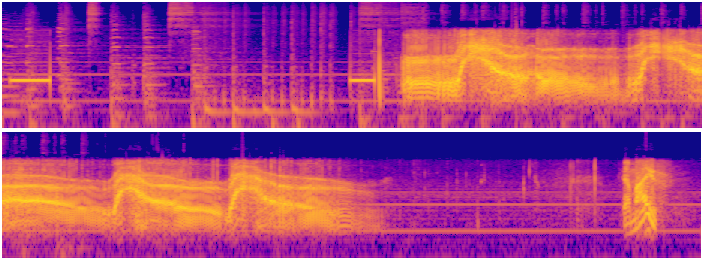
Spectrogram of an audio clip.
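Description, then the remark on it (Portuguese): A man's voice imitates an animal, letting out four loud, drawn-out roars back to back, close to the mic, followed by a brief growling burst after a pause. “Ah, não vou rugir mais, não.”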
